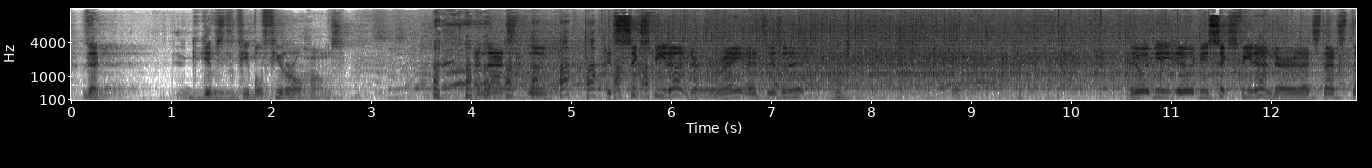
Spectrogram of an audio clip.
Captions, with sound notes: that gives the people funeral homes [laughter]. And that's the -- it's six feet under [applause], right? Isn't it? It would be -- it would be six feet under.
